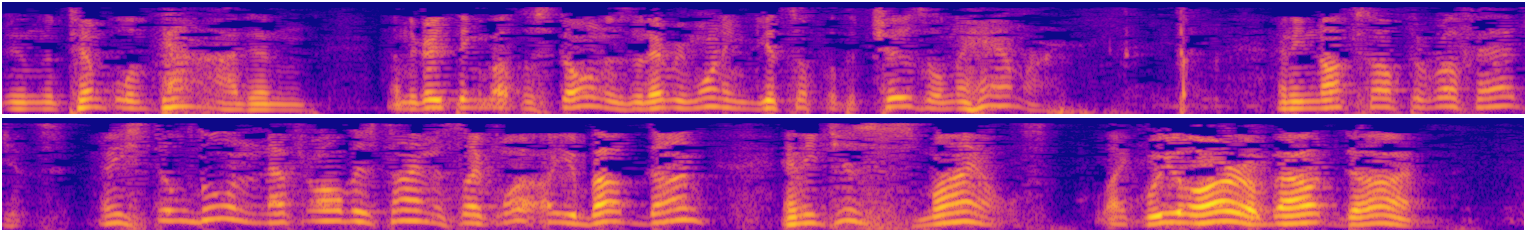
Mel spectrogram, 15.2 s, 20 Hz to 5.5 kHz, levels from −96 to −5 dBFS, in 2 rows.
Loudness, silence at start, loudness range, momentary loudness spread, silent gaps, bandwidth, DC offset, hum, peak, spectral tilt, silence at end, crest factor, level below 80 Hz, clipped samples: -24 LUFS; 0 s; 11 LU; 18 LU; none; 5 kHz; under 0.1%; none; -2 dBFS; -9.5 dB/octave; 0.55 s; 22 dB; -54 dBFS; under 0.1%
